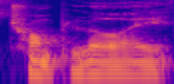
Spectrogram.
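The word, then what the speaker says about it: trompe l'oeil: Often times murals in cities will have this Trumpoy thing on them. In um it's spelled T R O M P E L L apostrophe o e i l.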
